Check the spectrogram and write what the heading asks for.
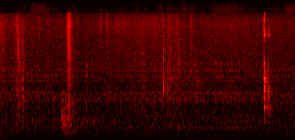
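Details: A newborn on her first day home, in her crib, makes a few brief, soft catching sounds, about four in six seconds: hiccups.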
